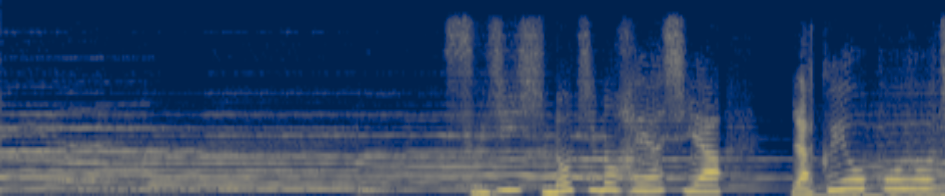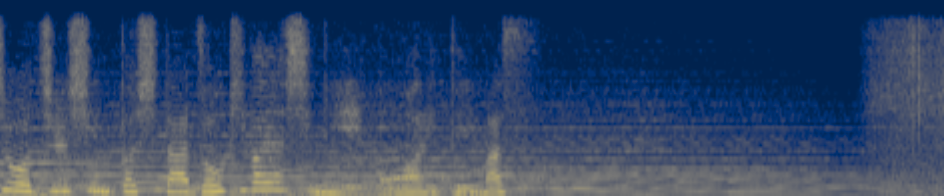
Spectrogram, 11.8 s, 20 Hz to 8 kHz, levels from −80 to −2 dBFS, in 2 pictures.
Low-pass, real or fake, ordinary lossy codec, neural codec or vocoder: 7.2 kHz; fake; none; codec, 16 kHz in and 24 kHz out, 1 kbps, XY-Tokenizer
